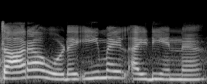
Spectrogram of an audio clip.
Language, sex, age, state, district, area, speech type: Tamil, female, 18-30, Tamil Nadu, Pudukkottai, rural, read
